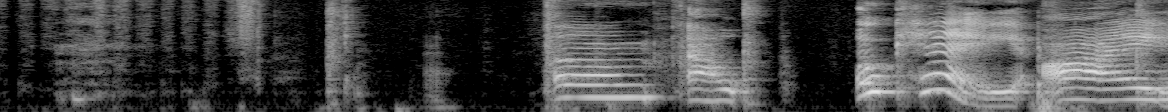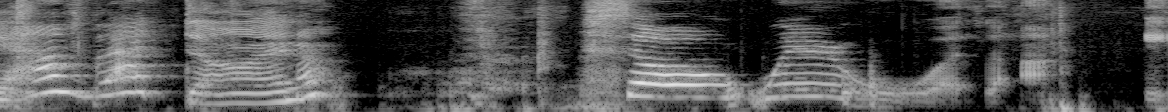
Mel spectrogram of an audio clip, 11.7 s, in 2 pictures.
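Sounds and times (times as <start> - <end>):
erasing pen rubbing on paper: 0.0 - 1.4
speech: 2.8 - 3.8, 4.4 - 7.6, 9.0 - 11.6.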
